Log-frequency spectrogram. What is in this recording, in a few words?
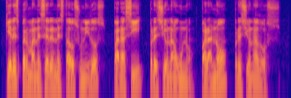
Spanish, hotline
